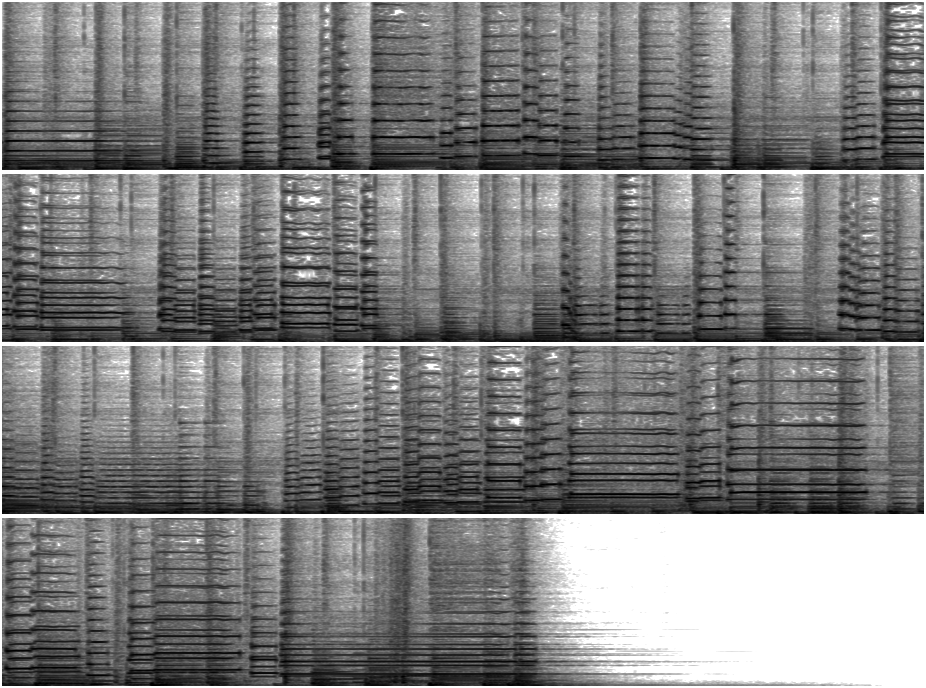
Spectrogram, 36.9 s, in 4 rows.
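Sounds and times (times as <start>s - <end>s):
jazz trumpet: 0.0s - 34.0s.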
